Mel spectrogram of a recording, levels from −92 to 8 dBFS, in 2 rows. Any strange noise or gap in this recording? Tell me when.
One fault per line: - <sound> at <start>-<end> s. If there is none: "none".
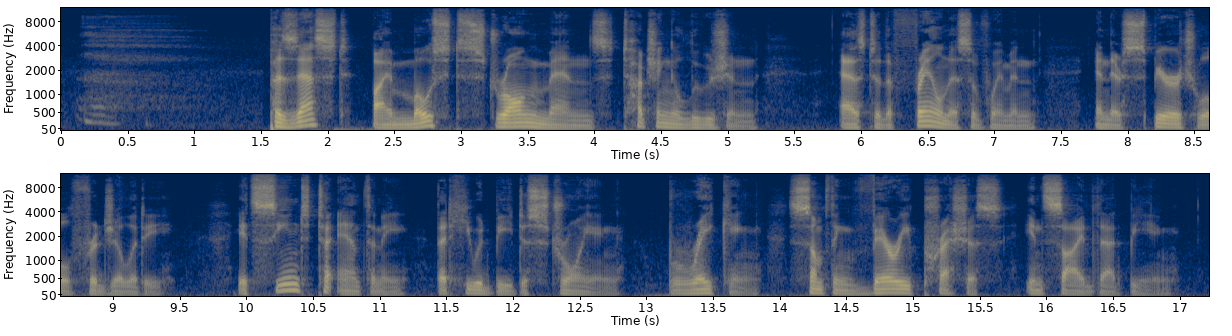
- sigh at 0.1-1.3 s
